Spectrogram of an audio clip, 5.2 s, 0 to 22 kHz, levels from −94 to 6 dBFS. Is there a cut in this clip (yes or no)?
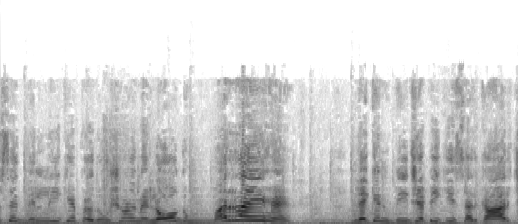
no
